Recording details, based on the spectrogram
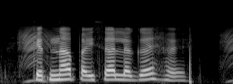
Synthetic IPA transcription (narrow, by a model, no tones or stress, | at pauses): kɪt̪napəɪsaləɡəɦɛ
